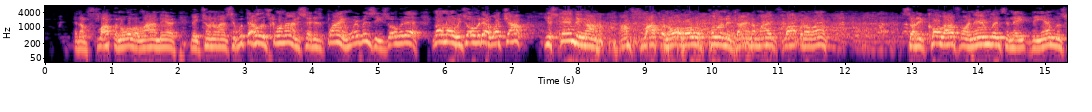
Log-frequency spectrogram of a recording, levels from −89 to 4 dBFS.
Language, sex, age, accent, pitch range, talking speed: English, male, 50-69, American, 135-175 Hz, 225 wpm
